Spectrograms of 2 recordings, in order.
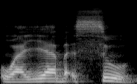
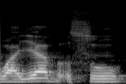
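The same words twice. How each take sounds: First: The s is a plain, light s sound. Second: The s is a heavy, emphatic s sound. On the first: This follows the reading being taught. "Sin eh" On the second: This follows another transmitted reading.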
